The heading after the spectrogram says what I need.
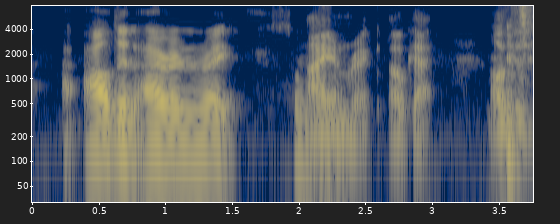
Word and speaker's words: Ehrenreich: I can never pronounce the guy's name. Alden Ehrenreich. Einrich? Alden Ehrenreich.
